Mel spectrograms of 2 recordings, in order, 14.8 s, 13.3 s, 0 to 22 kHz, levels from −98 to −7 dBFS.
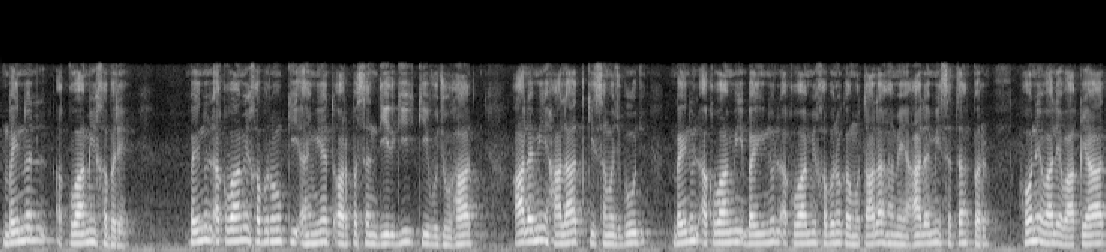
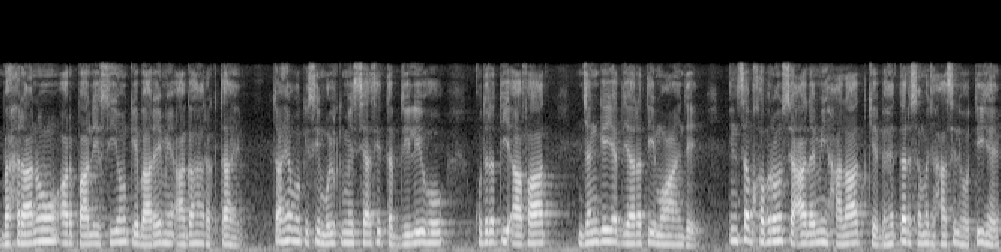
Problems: constant background noise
